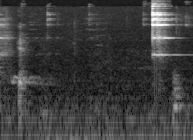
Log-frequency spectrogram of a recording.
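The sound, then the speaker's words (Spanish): Bailey, a pet, drinks from the speaker's glass of water on the counter: a soft knock, then a sharp glassy clink that rings briefly. “oye, Bailey se está tomando mi vaso de agua que está en el counter.”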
